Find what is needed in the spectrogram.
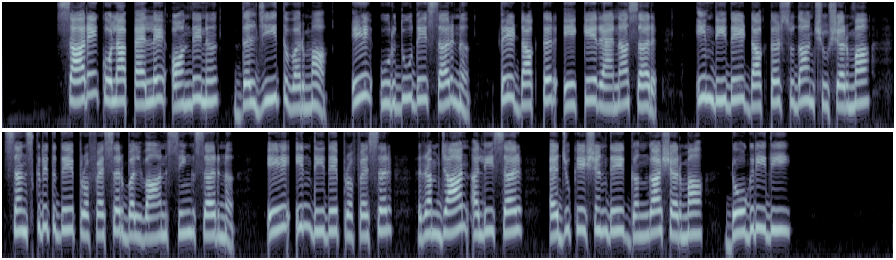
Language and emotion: Dogri, neutral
